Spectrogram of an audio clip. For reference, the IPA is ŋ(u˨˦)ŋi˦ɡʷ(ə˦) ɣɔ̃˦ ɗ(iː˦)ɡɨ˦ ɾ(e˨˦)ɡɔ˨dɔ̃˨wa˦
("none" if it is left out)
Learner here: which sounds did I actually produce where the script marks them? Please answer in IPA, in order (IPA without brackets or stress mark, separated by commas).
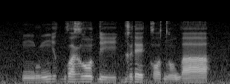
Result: u˨˦, a˦, iː˧, e˨˦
